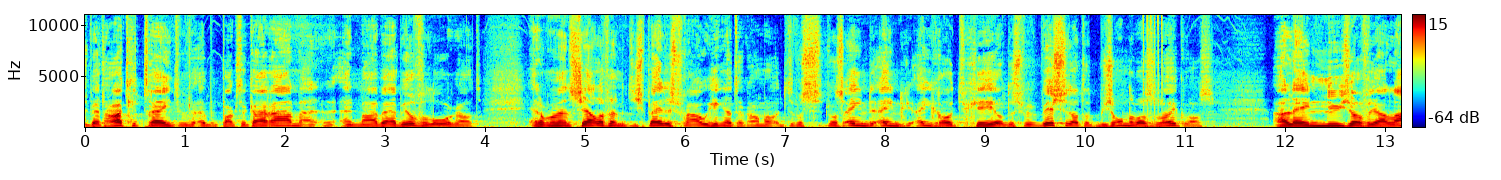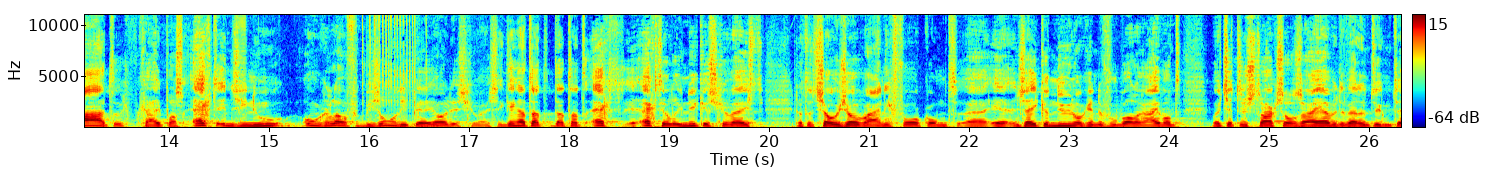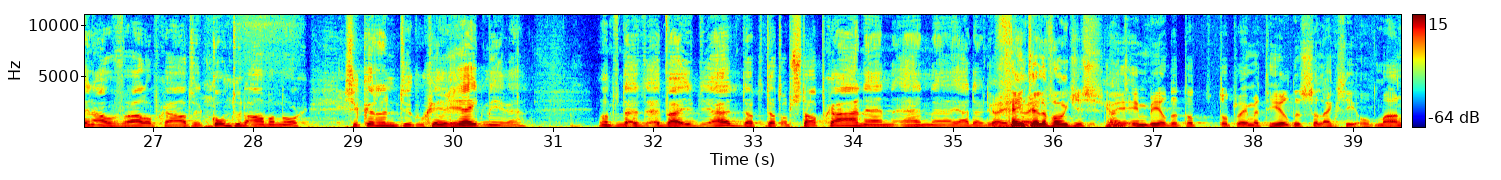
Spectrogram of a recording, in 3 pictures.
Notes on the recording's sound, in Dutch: Live in het Parktheater in Eindhoven. Je hoort een registratie daarvan.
